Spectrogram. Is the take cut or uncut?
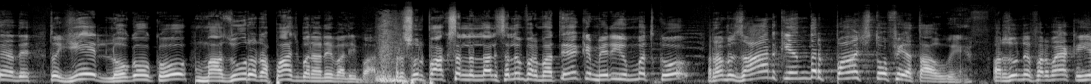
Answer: cut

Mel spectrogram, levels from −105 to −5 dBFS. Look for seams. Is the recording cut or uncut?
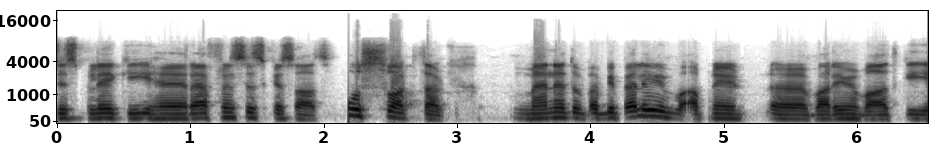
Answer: cut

